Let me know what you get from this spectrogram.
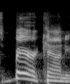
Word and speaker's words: Bexar: We're on like a 6-week backlog in Atlanta or Gwinnett County or Fulton County in Atlanta or Dallas or Bexar County. I always mispronounce it. – It's Bear County, baby.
